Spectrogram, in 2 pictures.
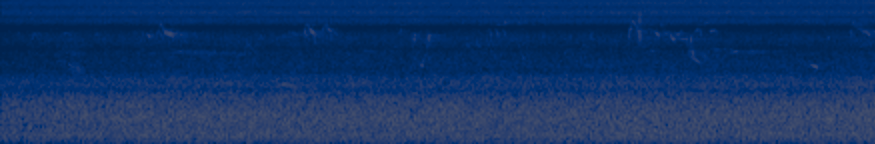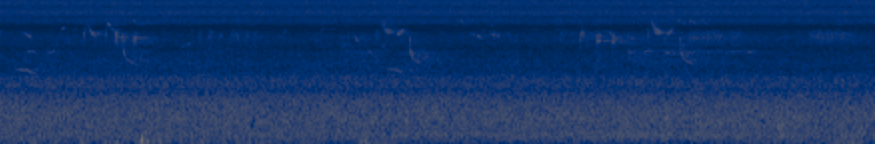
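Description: Near-silent natural ambience: a steady soft hiss with faint, scattered high chirps from distant small birds, and one soft thump about ten seconds in.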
